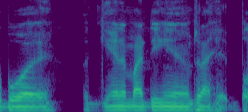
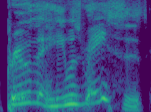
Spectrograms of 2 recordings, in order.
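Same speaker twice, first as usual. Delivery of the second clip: much higher mock voice; mocking DM troll. Quoting trolls in her DMs, high mocking voice. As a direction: parody the troll's demand.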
